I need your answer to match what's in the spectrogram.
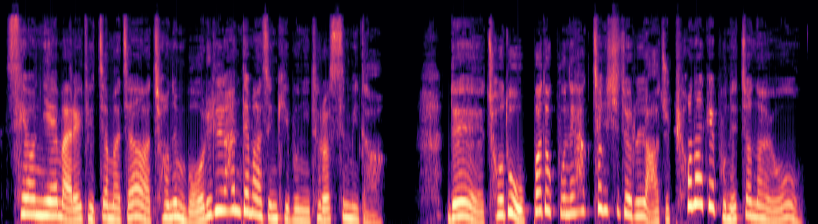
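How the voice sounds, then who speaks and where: Woman narrator, first-person story reading, aggrieved and confiding, high voice. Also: sing-song, a little fast, mellow, dry recording.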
